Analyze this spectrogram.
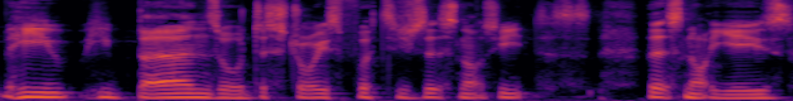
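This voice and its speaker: A man talks at a fairly quick pace in a medium pitch. It is an ordinary speaking voice. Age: 30s. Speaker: podcast co-host. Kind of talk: casual chat.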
